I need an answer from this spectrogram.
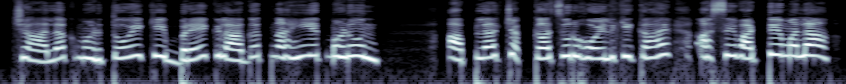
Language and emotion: Marathi, fearful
